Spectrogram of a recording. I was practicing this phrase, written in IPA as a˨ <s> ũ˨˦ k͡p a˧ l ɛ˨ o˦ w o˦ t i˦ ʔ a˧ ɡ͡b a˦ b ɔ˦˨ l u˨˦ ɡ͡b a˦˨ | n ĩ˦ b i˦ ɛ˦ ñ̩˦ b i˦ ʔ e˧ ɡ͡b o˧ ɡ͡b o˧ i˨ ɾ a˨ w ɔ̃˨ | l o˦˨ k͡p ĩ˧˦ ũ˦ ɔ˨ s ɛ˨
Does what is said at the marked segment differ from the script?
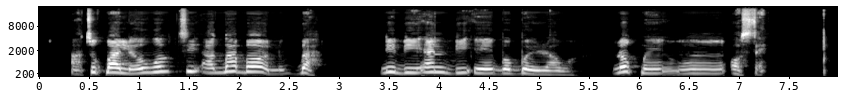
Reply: yes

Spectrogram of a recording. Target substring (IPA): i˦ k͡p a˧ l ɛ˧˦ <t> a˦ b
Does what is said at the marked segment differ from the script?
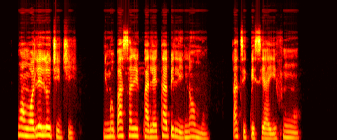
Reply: no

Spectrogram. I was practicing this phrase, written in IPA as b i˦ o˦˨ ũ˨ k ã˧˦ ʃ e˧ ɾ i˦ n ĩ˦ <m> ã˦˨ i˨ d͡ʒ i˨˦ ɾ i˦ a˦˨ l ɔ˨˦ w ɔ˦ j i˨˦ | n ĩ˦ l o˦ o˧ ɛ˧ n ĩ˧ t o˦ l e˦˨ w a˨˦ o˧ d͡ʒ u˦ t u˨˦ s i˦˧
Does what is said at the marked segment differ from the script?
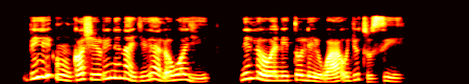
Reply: yes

